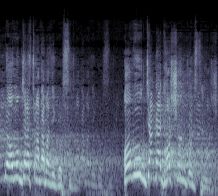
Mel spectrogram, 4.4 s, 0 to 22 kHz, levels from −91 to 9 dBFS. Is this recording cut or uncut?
uncut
